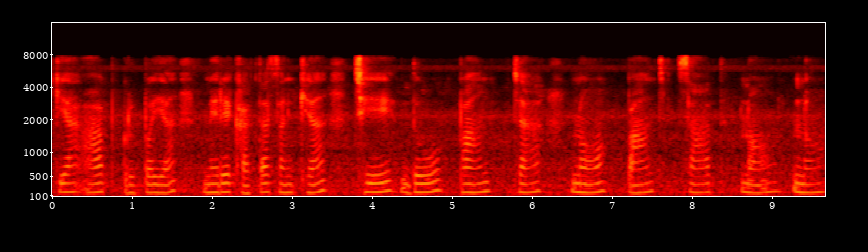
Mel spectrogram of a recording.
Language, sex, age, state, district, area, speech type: Hindi, female, 45-60, Madhya Pradesh, Chhindwara, rural, read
